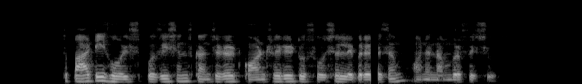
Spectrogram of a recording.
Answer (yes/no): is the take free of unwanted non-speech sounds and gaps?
no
